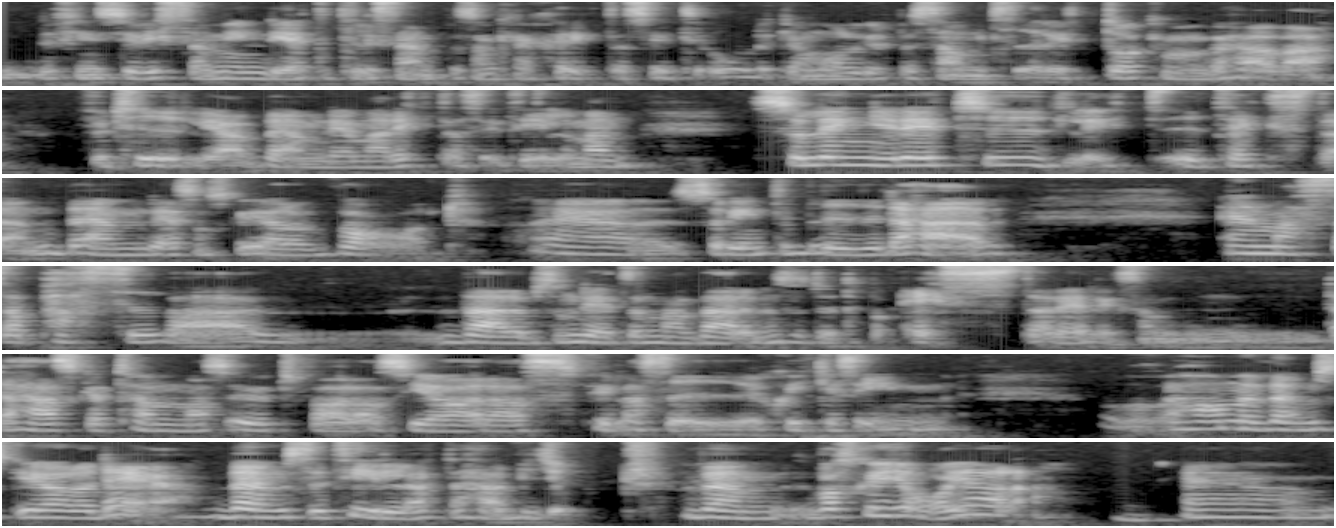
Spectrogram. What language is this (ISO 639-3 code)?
swe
